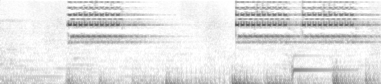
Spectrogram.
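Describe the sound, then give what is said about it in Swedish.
An alarm phone rings suddenly with a shrill electronic tone in two long bursts separated by a short pause, loud, over low background noise with no one speaking; the call is from an assistant nurse. “Din larmtelefon ringer plötsligt.”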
